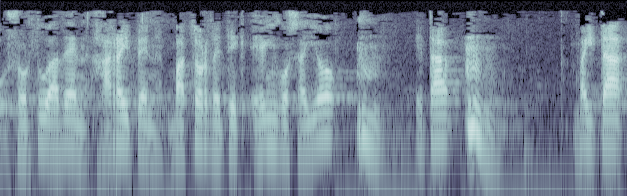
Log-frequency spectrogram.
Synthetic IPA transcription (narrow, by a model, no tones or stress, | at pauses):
so̞ɾt̪uaðe̞nʝarajpe̞mbat͡so̞ɾðe̞t̪ike̞ɣiŋɡo̞sajo̞ | e̞t̪a | bajt̪a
